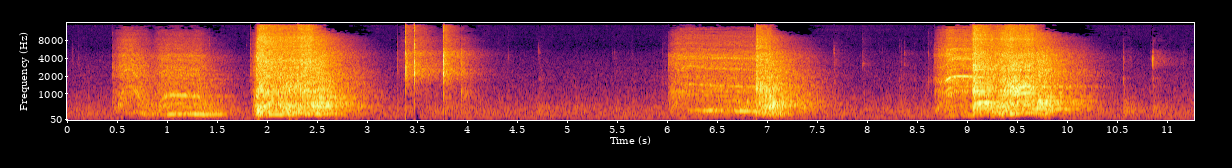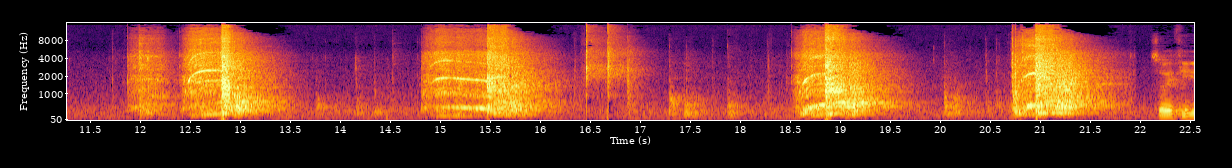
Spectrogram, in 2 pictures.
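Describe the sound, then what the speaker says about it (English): A power drill bores into a bifold door during a bottom pivot repair, running in about ten loud, whining bursts of a second or two each with short pauses between them, close up. "The drill might be a little loud."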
